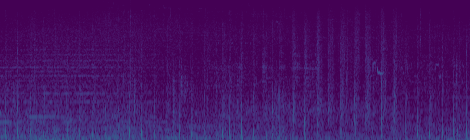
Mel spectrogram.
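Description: Footsteps tap quickly and steadily on stone.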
